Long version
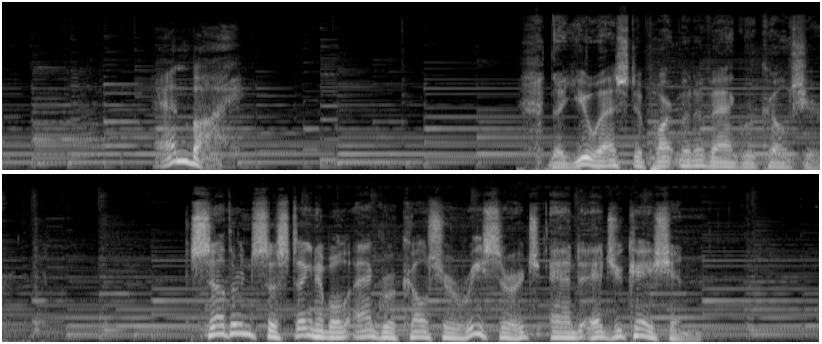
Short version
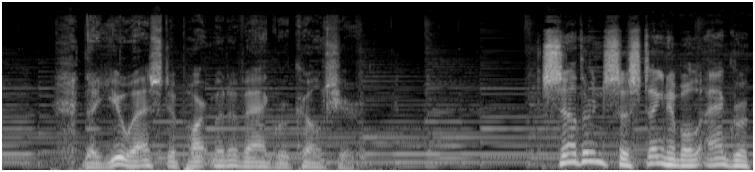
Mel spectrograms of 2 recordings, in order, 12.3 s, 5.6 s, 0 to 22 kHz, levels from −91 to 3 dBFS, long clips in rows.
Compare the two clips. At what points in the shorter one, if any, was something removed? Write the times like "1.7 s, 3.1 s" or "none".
none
